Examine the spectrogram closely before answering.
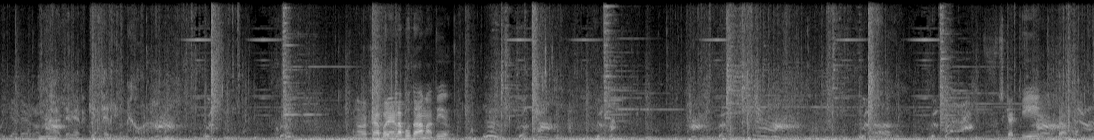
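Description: Swords clash and ring sharply.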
